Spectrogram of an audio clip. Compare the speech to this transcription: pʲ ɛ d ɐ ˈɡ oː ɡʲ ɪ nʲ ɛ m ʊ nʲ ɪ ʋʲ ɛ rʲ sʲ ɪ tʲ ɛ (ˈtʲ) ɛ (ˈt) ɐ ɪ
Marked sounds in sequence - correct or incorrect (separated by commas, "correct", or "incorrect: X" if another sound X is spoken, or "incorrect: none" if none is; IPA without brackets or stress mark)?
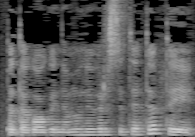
correct, correct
